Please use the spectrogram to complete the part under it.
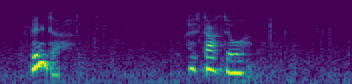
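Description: A young girl talks briefly and with animation into a nearby microphone.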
